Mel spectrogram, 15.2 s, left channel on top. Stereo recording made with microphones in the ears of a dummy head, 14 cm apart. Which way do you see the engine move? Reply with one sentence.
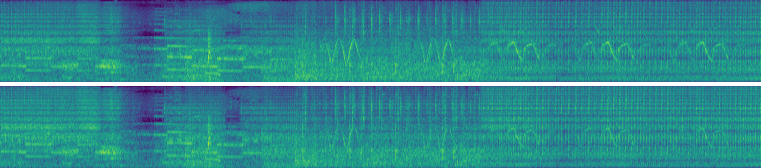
In this clip you hear the engine stay in one place.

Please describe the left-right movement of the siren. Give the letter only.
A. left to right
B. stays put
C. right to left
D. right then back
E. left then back
C.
